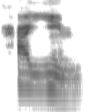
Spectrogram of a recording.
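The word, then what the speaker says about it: חיים: So if you see a dot in the yud, inside the yud, that means that yud is going to be pronounced as a Y sound. So not just the vowel E, but Y-E.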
